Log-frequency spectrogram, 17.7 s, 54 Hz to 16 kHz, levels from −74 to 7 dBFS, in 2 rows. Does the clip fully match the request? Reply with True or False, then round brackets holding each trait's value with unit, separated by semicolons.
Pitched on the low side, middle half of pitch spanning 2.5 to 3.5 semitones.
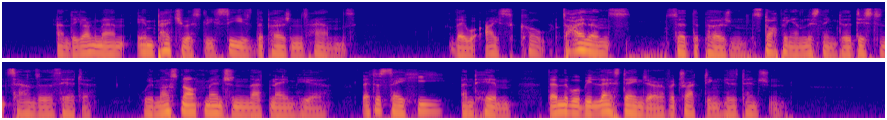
True (90 Hz; 3.1 semitones)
